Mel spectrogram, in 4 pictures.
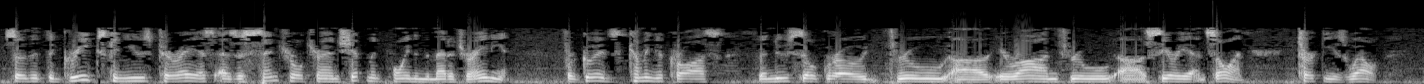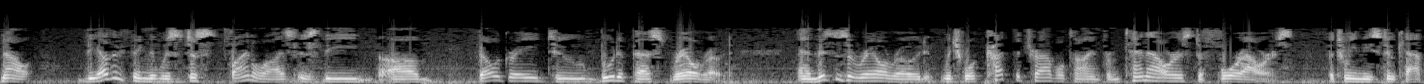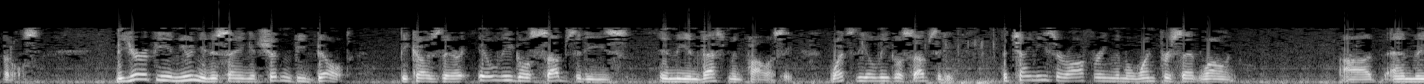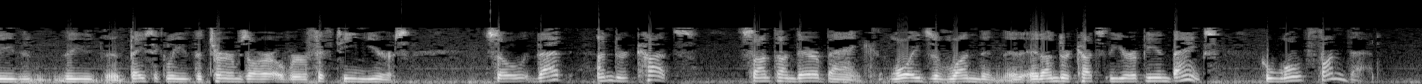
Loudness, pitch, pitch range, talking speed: -12 LUFS, 135 Hz, 120-150 Hz, 140 wpm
